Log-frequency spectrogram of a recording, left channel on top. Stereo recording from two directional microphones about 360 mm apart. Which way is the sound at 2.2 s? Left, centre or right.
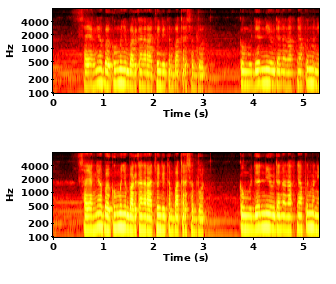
Right.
